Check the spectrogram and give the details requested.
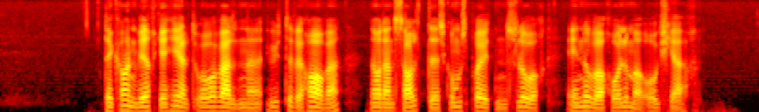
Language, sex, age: Norwegian, male, 44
